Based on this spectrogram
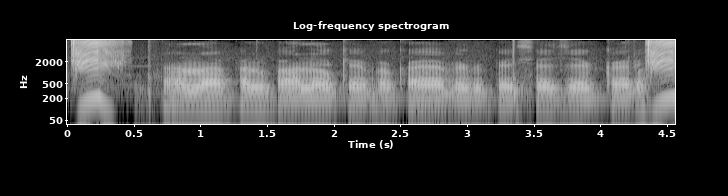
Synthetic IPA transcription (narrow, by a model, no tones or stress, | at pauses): hə̰maːpənpaːnokebəka̰ːjaːbeɽpə̰ɪsed͡ʒekːəɾũ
